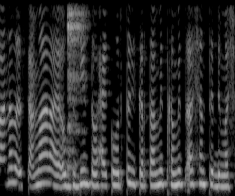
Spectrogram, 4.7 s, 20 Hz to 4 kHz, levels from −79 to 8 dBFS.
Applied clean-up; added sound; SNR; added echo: classical method Wiener filter.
